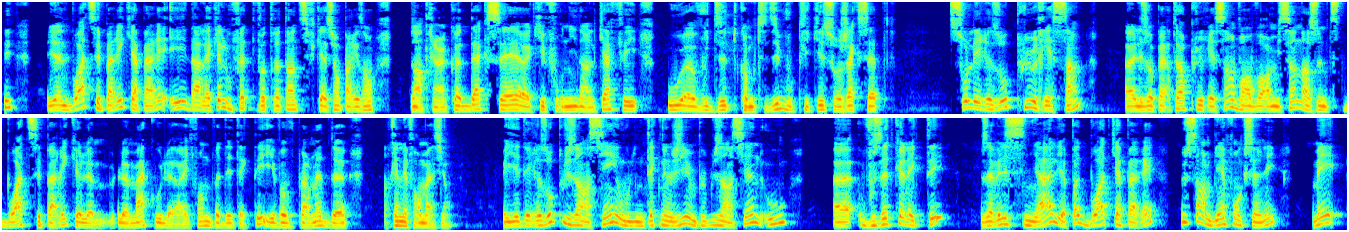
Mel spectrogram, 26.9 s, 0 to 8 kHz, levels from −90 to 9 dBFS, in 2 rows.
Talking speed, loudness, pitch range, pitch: 235 wpm, -19 LUFS, 105-140 Hz, 120 Hz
